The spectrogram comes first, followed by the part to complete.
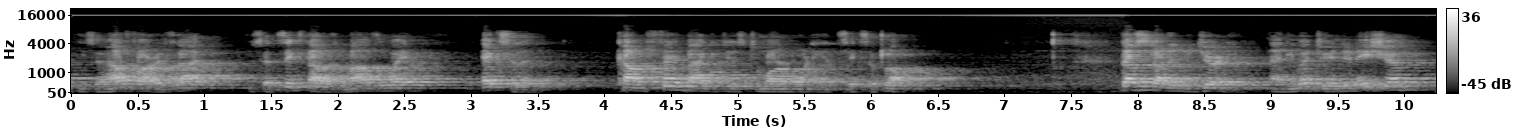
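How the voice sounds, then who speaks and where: A man in his fifties from a Sindhi family, raised in Hong Kong and Japan, telling his life story in a measured way. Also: mid-range voice, darkish tone. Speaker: management consultant giving a testimony. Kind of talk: personal testimony in a video. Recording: distant, very echoey video played in a hall.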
